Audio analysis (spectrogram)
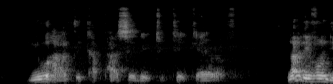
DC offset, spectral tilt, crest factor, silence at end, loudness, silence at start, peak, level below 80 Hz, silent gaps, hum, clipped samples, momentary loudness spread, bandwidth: under 0.1%; -3.5 dB/octave; 18 dB; 0 s; -30 LUFS; 0.3 s; -12 dBFS; -70 dBFS; none; none; under 0.1%; 16 LU; 15.5 kHz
